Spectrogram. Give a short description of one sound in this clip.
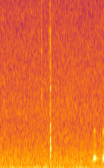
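A single soft click sounds.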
